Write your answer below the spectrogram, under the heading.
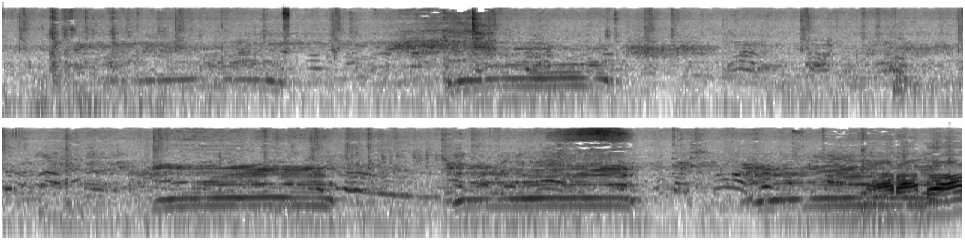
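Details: Agitated cattle at the Masbagik animal market in NTB mooing repeatedly: long, low, harmonic moos with a slight bend, in bursts every one to two seconds. Overlapping callers and background crowd and music noise are audible.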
